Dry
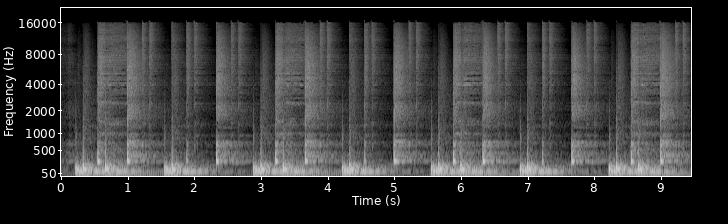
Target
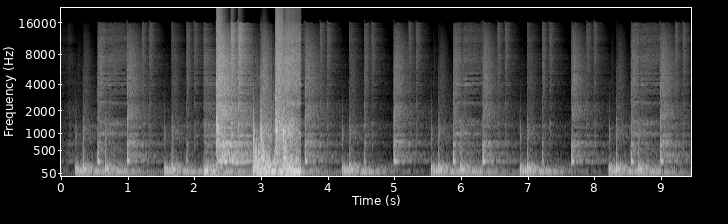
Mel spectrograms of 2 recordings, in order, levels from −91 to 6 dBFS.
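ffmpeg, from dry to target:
-filter_complex "[0:a]asplit=3[a][b][c];[a]afade=t=out:st=2.14:d=0.02[d];[b]aeval=exprs='0.531*sin(PI/2*8.91*val(0)/0.531)':c=same,afade=t=in:st=2.14:d=0.02,afade=t=out:st=3.59:d=0.02[e];[c]afade=t=in:st=3.59:d=0.02[f];[d][e][f]amix=inputs=3:normalize=0,equalizer=f=1.1k:t=o:w=1:g=11,volume=-4.5dB"

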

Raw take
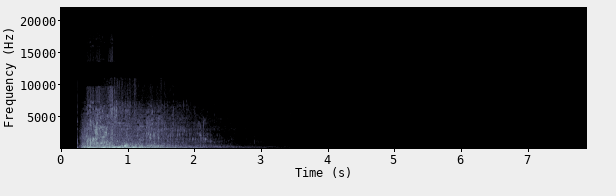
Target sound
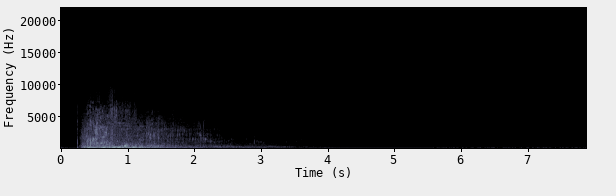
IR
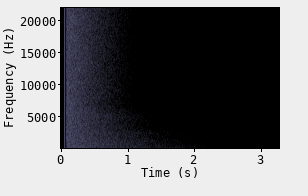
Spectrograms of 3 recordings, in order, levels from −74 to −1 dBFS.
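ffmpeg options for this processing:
-af "acompressor=mode=upward:threshold=-36dB:ratio=2.5,asetnsamples=n=441:p=0,asendcmd='1.13 lowpass f 3400;2.42 lowpass f 1700',lowpass=5.9k,volume=-8.5dB"

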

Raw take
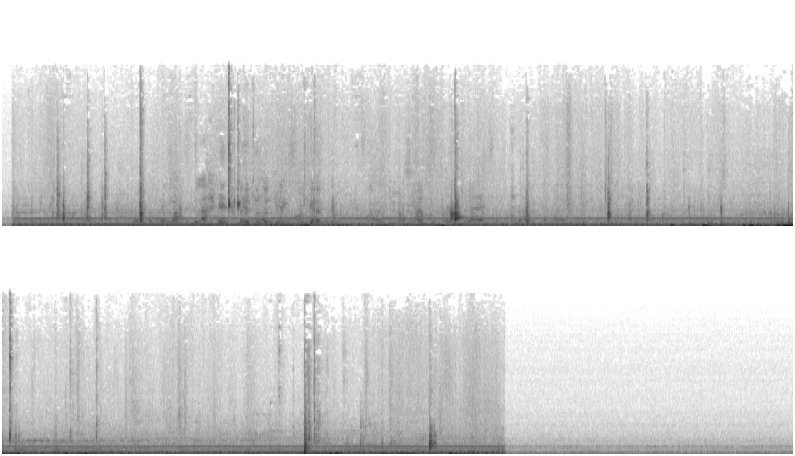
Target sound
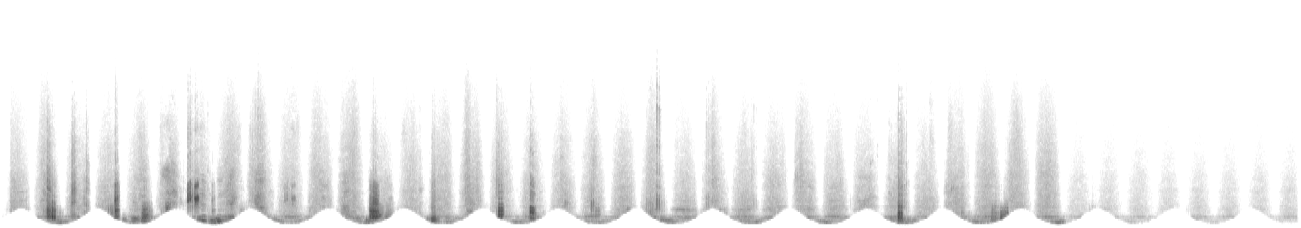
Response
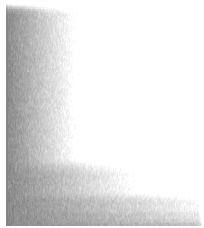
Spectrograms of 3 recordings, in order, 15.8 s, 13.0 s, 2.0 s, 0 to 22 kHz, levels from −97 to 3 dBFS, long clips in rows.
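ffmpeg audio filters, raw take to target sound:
-filter_complex "[0:a]afwtdn=0.0355,acrossover=split=200[a][b];[a]acompressor=threshold=-29dB:ratio=6[c];[c][b]amix=inputs=2:normalize=0,crystalizer=i=6.5:c=0,asetrate=53802,aresample=44100,flanger=delay=17.5:depth=6.3:speed=2.5,acrossover=split=660[d][e];[d]aeval=exprs='val(0)*(1-1/2+1/2*cos(2*PI*3.3*n/s))':c=same[f];[e]aeval=exprs='val(0)*(1-1/2-1/2*cos(2*PI*3.3*n/s))':c=same[g];[f][g]amix=inputs=2:normalize=0,alimiter=level_in=0.5dB:limit=-24dB:level=0:latency=1:release=366,volume=-0.5dB,highpass=140,lowpass=4.3k,aecho=1:1:969|1938:0.0708|0.0127,afftfilt=real='re*gte(b*sr/1024,420*pow(1900/420,0.5+0.5*sin(2*PI*1.3*pts/sr)))':imag='im*gte(b*sr/1024,420*pow(1900/420,0.5+0.5*sin(2*PI*1.3*pts/sr)))':win_size=1024:overlap=0.75,volume=7dB"

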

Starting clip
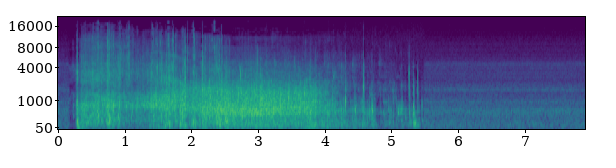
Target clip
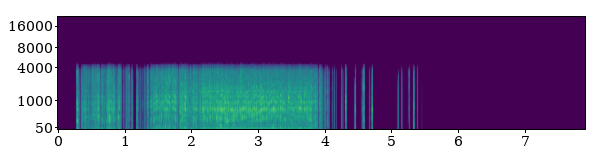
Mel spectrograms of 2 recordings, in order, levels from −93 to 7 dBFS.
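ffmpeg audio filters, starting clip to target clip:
-af "aecho=1:1:3.2:0.69,flanger=delay=1.7:depth=8.5:regen=26:speed=0.62:shape=triangular,aeval=exprs='(tanh(5.62*val(0)+0.65)-tanh(0.65))/5.62':c=same,aresample=16000,acrusher=bits=4:mix=0:aa=0.5,aresample=44100,aresample=8000,aresample=44100,volume=4.5dB"

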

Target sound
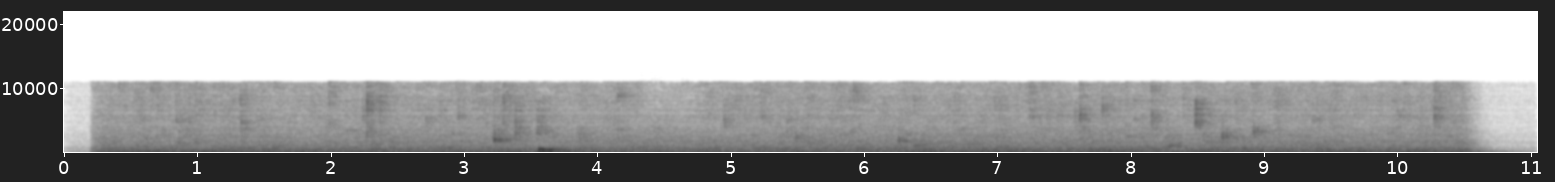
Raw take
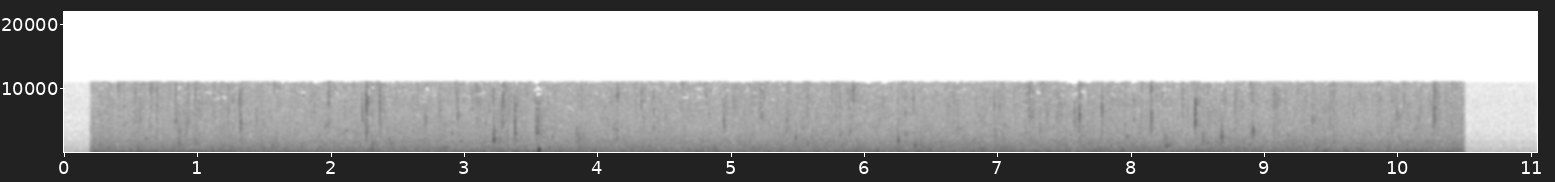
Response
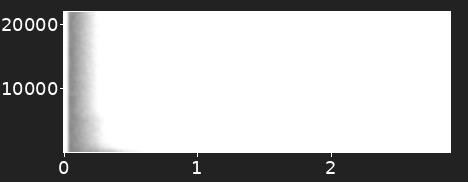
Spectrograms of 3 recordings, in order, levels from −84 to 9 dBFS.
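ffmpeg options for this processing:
-filter_complex "[0:a]asettb=1/sr,asplit=3[a][b][c];[a]atrim=end=4.314[d];[b]atrim=start=4.31:end=4.73,asetpts=PTS-STARTPTS,afade=t=in:d=0.004:c=qsin,afade=t=out:st=0.416:d=0.004:c=qsin,acrossover=split=5000[e][f];[f]acompressor=threshold=-43dB:ratio=4:attack=1:release=60[g];[e][g]amix=inputs=2:normalize=0[h];[c]atrim=start=4.726[i];[d][h]acrossfade=d=0.004:c1=hsin:c2=qsin[j];[j][i]acrossfade=d=0.004:c1=qsin:c2=hsin,asettb=1/sr,asplit=3[k][l][m];[k]atrim=end=5.724[n];[l]atrim=start=5.72:end=6.19,asetpts=PTS-STARTPTS,afade=t=in:d=0.004:c=qsin,afade=t=out:st=0.466:d=0.004:c=qsin,highpass=f=150:w=0.5412,highpass=f=150:w=1.3066[o];[m]atrim=start=6.186[p];[n][o]acrossfade=d=0.004:c1=hsin:c2=qsin[q];[q][p]acrossfade=d=0.004:c1=qsin:c2=hsin[r];[1:a]atrim=start_sample=2205,asetrate=29547,aresample=44100[s];[r][s]afir=irnorm=-1:irlink=0,volume=-6.5dB"

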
